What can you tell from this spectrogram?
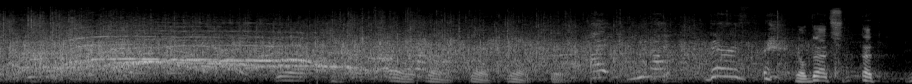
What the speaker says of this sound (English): No, do not cheer that behavior.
